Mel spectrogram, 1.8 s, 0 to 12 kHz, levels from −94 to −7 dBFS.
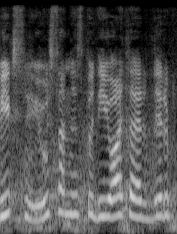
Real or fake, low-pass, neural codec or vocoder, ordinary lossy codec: fake; 10.8 kHz; codec, 24 kHz, 3 kbps, HILCodec; AAC, 64 kbps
